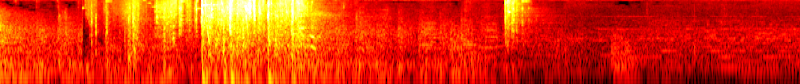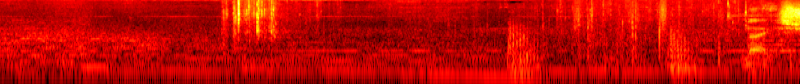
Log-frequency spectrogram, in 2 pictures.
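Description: A gunshot in the video game Detroit: Become Human, heard as a sharp, loud burst near the start, followed by quieter footsteps, a few later clicks and talk.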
